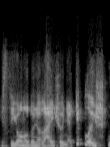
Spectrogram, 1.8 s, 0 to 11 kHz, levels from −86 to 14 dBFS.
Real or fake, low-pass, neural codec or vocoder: real; 9.9 kHz; none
